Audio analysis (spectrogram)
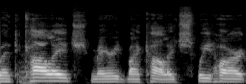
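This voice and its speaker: Dark, mellow tone in an American accent, dry and close with no echo, on a very clean recording against a silent background. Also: man. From US Midwest, St. Louis, Missouri. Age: 60s. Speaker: Navy chaplain. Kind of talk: interview.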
